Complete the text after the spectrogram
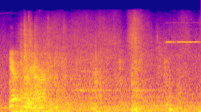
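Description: Elevator doors slide shut.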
